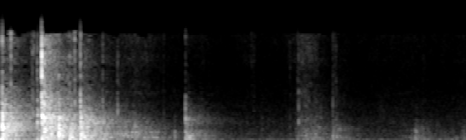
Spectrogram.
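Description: Plastic Copic marker pens set down on a wooden tabletop: a clatter about a quarter second in that fades quickly, then a few soft clicks as the pens settle.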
